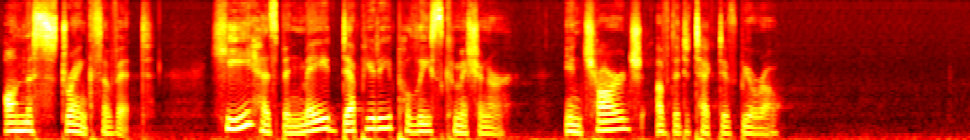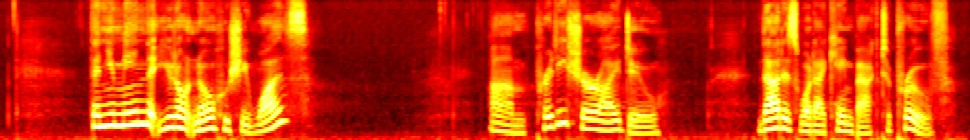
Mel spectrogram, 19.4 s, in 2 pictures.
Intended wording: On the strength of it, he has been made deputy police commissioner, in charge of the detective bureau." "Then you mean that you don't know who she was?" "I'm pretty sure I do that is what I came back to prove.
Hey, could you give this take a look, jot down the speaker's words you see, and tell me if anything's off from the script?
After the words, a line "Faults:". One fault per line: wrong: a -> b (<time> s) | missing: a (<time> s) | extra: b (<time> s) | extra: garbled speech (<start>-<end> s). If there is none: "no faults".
On the strength of it, he has been made deputy police commissioner, in charge of the detective bureau." "Then you mean that you don't know who she was?" "I'm pretty sure I do that is what I came back to prove.
Faults:
no faults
